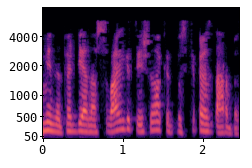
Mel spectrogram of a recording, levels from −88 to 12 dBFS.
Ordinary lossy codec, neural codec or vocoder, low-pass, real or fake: MP3, 24 kbps; none; 7.2 kHz; real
